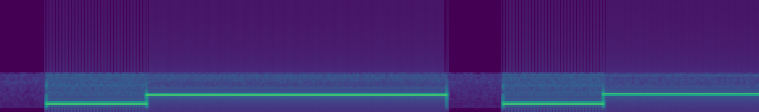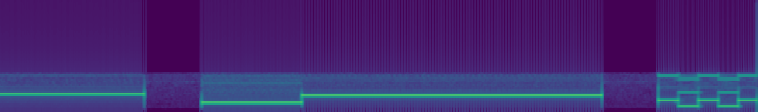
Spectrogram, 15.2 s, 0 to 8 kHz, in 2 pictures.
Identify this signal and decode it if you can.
Two-tone page, heard as a one-second tone, then a three-second tone, about 640 then 1250 Hz, about 640 then 1320 Hz, about 710 then 1220 Hz. It is heard from 0.5 to 13.6 s.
